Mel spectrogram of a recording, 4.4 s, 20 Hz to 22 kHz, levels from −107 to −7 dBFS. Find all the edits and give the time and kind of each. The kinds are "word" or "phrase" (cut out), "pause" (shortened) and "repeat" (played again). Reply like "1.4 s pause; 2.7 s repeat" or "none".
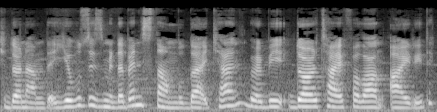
none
